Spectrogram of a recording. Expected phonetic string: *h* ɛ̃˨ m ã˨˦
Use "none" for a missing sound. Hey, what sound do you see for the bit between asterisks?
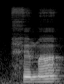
h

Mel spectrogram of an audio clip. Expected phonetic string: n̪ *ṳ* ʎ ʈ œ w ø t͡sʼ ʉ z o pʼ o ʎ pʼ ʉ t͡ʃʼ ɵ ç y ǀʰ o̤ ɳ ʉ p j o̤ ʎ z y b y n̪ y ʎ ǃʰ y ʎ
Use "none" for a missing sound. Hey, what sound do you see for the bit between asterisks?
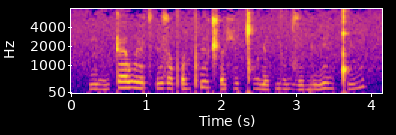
o̤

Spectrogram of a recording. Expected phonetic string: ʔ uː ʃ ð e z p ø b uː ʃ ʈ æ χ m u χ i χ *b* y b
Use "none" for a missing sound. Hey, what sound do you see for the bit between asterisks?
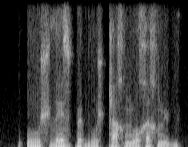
m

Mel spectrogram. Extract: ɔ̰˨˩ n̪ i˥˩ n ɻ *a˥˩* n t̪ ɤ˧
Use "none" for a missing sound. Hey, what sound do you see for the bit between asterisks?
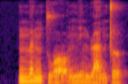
a˧˥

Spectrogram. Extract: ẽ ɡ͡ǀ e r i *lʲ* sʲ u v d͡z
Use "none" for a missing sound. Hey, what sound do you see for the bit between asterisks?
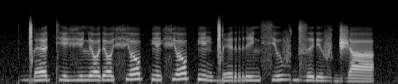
lʲ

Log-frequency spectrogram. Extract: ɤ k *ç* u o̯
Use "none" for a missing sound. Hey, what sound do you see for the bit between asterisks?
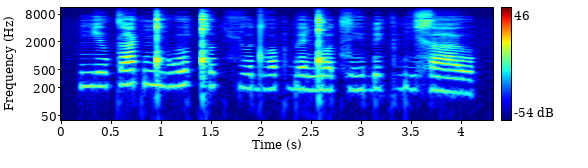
ç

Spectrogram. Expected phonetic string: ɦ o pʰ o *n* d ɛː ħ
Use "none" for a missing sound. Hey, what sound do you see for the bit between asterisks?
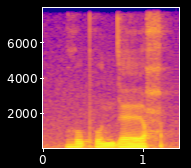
n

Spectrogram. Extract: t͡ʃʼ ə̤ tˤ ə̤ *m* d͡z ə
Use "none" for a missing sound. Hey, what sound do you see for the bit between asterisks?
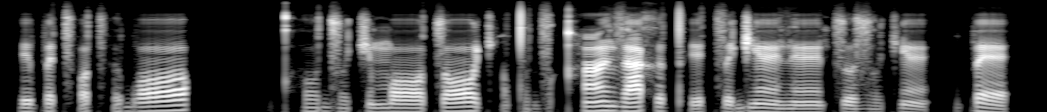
none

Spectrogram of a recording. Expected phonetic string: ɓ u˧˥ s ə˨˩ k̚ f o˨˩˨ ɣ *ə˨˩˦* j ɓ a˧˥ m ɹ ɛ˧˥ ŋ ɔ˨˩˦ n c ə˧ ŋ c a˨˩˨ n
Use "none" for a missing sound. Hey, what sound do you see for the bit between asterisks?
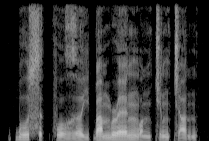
ə˨˩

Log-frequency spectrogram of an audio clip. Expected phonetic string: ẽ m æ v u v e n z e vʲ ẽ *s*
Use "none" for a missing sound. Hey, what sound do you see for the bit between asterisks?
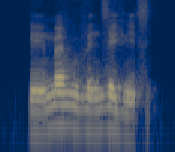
s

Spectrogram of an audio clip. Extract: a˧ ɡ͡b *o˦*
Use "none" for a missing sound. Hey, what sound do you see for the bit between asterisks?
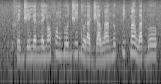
o˦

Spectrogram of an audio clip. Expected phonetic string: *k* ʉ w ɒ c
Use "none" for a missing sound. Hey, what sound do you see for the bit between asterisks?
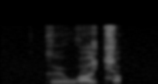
k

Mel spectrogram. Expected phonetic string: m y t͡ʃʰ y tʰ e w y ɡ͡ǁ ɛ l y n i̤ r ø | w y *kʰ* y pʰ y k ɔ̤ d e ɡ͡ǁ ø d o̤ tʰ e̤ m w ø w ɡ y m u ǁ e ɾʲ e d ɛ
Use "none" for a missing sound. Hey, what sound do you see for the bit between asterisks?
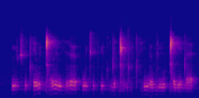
kʰ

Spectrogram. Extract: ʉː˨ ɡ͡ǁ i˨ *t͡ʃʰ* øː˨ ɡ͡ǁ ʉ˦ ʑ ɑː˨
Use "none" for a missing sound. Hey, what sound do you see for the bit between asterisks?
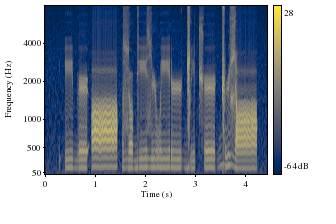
t͡ʃʰ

